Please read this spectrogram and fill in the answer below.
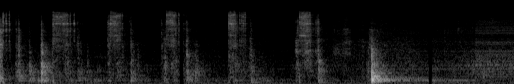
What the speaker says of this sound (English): don't forget to put the other bolt on the other side and tighten these up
